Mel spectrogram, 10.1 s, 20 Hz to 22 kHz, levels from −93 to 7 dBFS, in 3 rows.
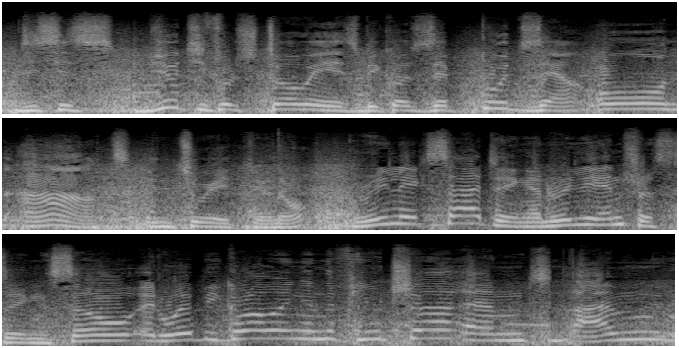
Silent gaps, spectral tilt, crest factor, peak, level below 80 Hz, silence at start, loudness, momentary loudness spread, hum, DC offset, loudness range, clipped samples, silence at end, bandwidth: none; -6.5 dB/octave; 14 dB; -6 dBFS; -40 dBFS; 0 s; -21 LUFS; 5 LU; none; under 0.1%; 2 LU; under 0.1%; 0 s; 13 kHz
